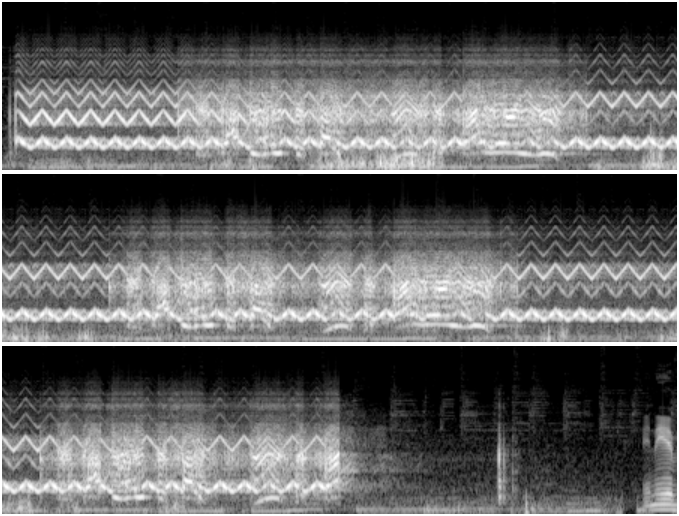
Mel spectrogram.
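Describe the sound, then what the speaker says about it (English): A site evacuation alarm sounds as one continuous, loud warbling tone lasting about fourteen seconds, with fainter activity beneath it, then stops, leaving quieter background noise. "The alarm consists of one continuous blast with assisting audible instructions and sounds like this."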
